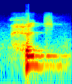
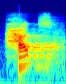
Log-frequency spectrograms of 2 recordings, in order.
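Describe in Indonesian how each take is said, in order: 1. Vokal setelah h adalah 'i'. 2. Vokal setelah h adalah 'a'. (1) "dengan kasrah ha" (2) "dengan fathah ha"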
